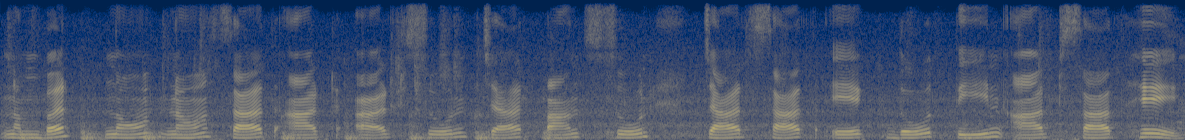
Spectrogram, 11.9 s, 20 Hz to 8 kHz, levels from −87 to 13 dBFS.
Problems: constant background noise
